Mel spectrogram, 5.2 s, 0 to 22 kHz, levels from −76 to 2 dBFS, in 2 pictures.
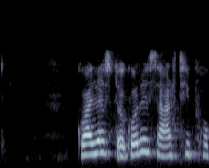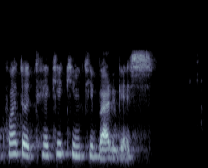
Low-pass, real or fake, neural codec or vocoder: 7.2 kHz; fake; codec, 16 kHz, 16 kbps, FunCodec, trained on Chinese and English, 50 frames a second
